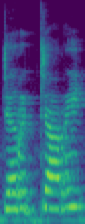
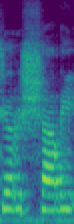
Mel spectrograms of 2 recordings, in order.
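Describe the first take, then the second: First: The middle consonant is a t sound. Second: The middle consonant is a sh sound. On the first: The speaker calls it wrong. "ടെറിറ്ററി എന്നല്ല" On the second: The speaker calls it right. "ടെറിഷറി എന്നാണ് ഉച്ചരിക്കേണ്ടത്"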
